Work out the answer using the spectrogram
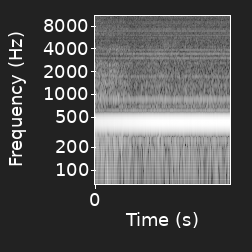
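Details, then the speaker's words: Aussie signal tracer board on a 9.2 V supply drawing about 30 mA, low setting; a clean, steady tone near 440 Hz with no hum, crackle or dropout, the board amplifying properly. "so it does as you can hear it does work and I'm very happy about that very happy indeed"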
